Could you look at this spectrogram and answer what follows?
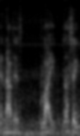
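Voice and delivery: ordinary talk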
